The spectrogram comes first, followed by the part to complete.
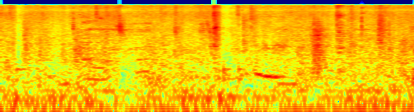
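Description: Steady low hum of a meeting room's sound system, with faint off-mic voices murmuring and a few light clicks.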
